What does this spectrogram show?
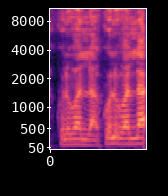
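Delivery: "قل هو اللہ" clipped and hurried; rushed recitation. Shown as a demonstration. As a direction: gabble it quickly as a wrong example. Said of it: "نہیں ہوتا". (جلدی جلدی غلط انداز میں پڑھنا)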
